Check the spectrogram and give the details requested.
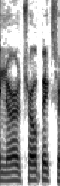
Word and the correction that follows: nootropics: or is it nootropics? – Nootropics, man.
